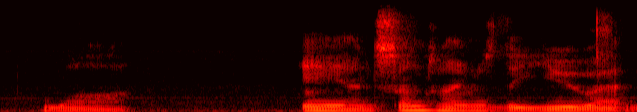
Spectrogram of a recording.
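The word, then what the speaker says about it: は: it's where this ha it's not unknown it's wah and sometimes the you at the end of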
